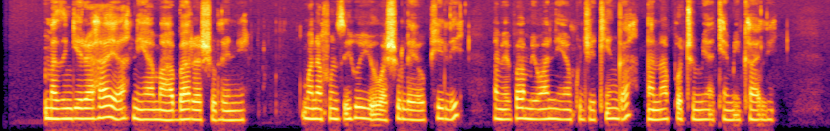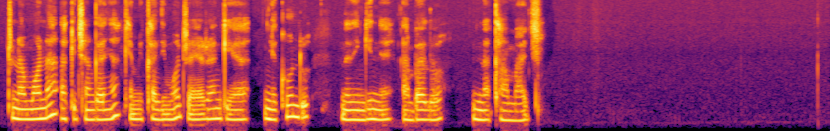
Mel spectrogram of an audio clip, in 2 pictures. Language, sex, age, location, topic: Swahili, female, 25-35, Nairobi, education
